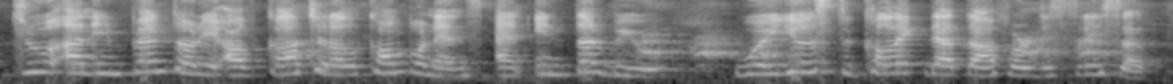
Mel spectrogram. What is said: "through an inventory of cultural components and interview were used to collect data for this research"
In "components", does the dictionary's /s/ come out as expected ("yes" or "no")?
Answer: yes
